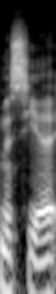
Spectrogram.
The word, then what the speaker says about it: Monsieur: Monsieur book now Monsieur it's spelt with an N but it's pronounced Monsieur is the French Way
